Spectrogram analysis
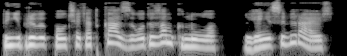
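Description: A woman voicing a frightened but defiant young woman who snaps back in sharp outbursts. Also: medium pitch, quick pace, no echo, clean studio sound, close to an everyday voice.

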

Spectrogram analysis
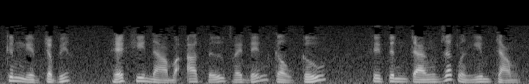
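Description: A man narrating a story in an expressive audiobook reading, in a dull lo-fi recording. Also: mid-range voice, a little fast, a little hiss or hum.

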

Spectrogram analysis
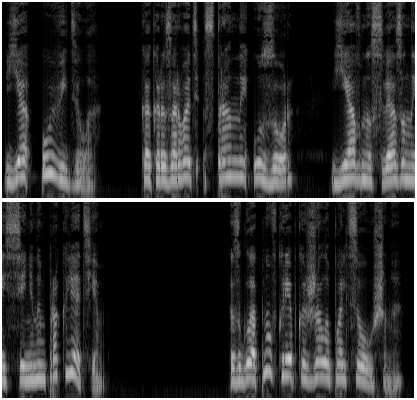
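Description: A woman narrates a fantasy audiobook in the first person, with a lively and dramatic delivery. Her voice sits at a mid pitch. The recording is close and dry, with no room echo. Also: unhurried.

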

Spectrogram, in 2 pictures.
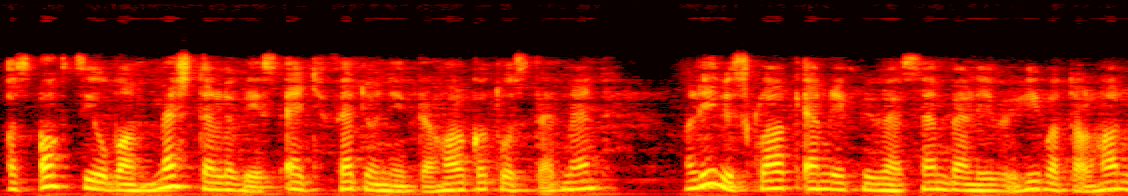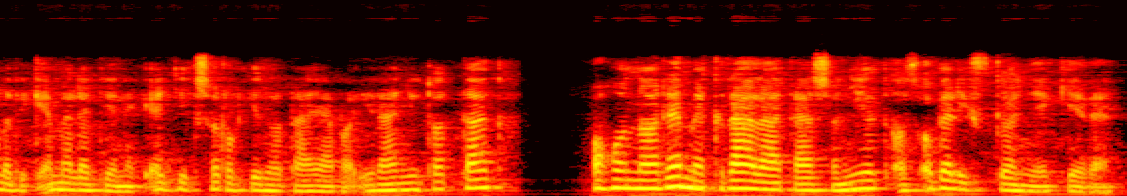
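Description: A man narrating an audiobook in a steady, measured reading. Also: medium pitch. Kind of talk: scripted narration. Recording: slightly dull lo-fi recording with faint hiss.

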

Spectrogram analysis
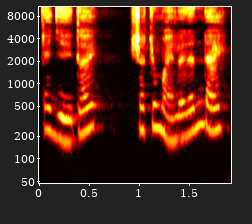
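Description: A woman voicing a timid young village man, flustered and hurried. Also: fairly high pitch, dark tone, slightly rough, voice pushed up.

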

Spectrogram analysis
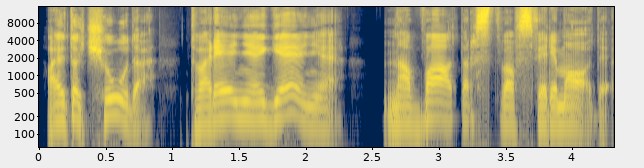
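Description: An audiobook reader voicing a smug, greedy young male fashion genius, speaking slowly and drawing out the words. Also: mid-range voice, creaky, fairly bright tone, dry recording, studio quality. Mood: mocking.

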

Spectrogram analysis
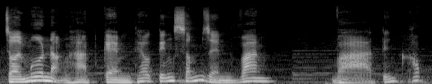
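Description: Lively male ghost story narrator. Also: mid-range voice, unhurried, soft background music.

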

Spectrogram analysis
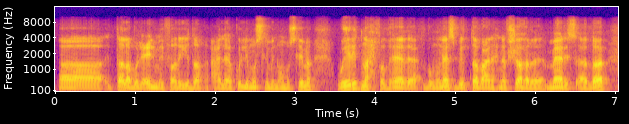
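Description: Egyptian man, lower voice, brisk explanatory teaching delivery, English terms mixed in. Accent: Egyptian Arabic. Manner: explanatory, mixes English terms, frequent fillers. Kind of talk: English grammar lesson explained in Arabic.

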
